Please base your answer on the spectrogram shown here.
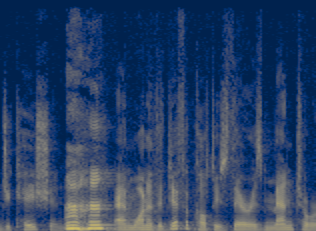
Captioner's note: voiceover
